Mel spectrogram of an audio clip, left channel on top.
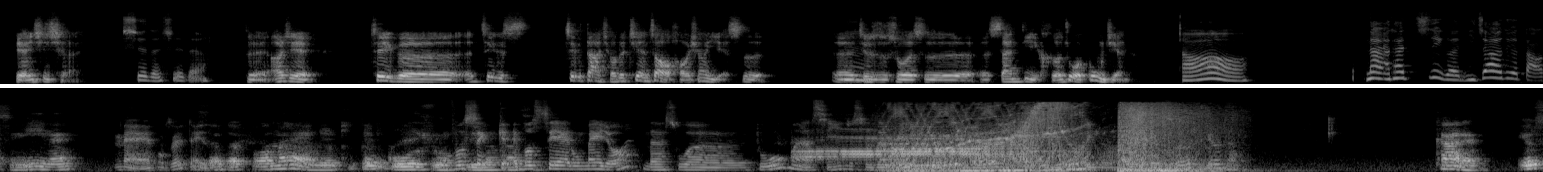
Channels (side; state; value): both; different; correlation -0.01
